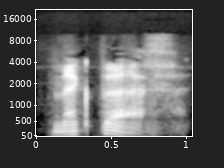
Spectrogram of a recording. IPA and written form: məkˈbɛθ (Macbeth)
